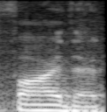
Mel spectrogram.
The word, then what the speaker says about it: farther: question, father, père, et farther, comment tu différencies la prononciation? Ah, ok. That's a good one. Father, il y a un R, enfin c'est subtil, mais on l'entend quand même, farther.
